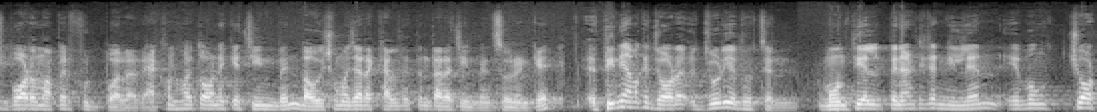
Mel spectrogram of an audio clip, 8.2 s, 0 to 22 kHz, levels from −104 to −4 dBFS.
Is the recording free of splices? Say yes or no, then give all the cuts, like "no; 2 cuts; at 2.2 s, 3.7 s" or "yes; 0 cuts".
no; 2 cuts; at 4.3 s, 5.9 s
